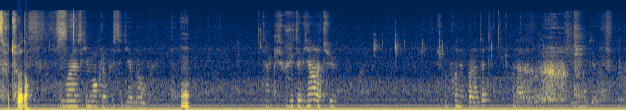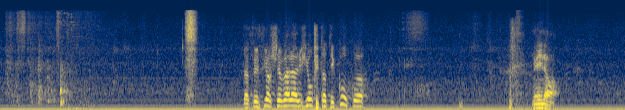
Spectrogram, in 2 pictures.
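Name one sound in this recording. A woman talks calmly and evenly.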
